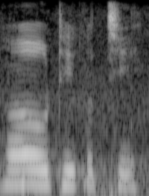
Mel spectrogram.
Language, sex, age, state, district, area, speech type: Odia, female, 30-45, Odisha, Malkangiri, urban, spontaneous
